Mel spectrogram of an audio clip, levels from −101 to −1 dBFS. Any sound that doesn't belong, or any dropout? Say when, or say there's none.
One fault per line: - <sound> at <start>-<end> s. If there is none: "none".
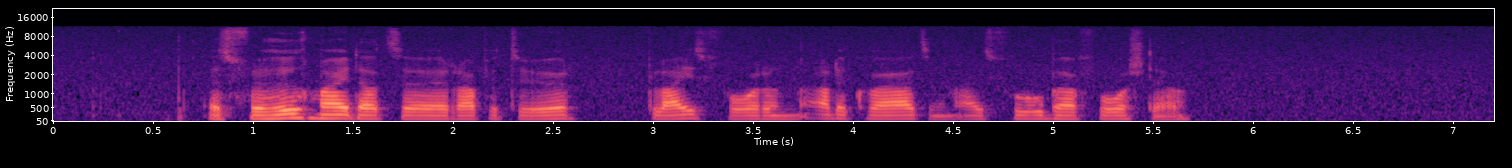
none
